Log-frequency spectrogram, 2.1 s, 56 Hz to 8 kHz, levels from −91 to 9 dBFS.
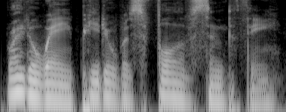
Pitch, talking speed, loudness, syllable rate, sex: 95 Hz, 195 wpm, -19 LUFS, 5.4 syllables/s, male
